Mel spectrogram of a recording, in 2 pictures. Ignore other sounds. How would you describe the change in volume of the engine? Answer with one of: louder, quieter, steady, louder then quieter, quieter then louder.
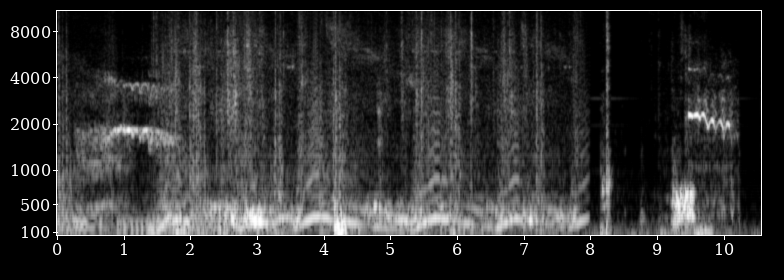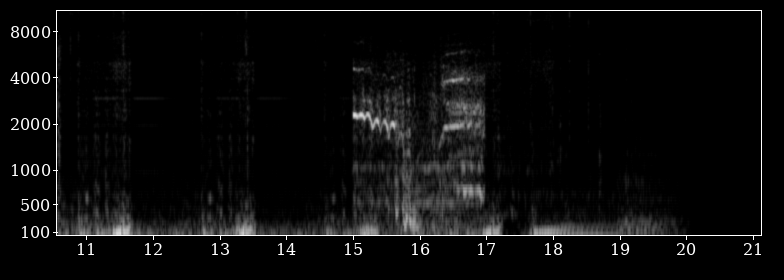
quieter.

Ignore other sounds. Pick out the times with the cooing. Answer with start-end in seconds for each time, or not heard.
1.6-10.6.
